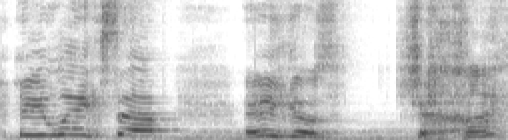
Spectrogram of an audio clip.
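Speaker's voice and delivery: high-pitched, barely holding back laughter; real suppressed giggles; losing it laughing. Real, not acted. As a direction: tell it on the edge of cracking up. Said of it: "I'm losing it".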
